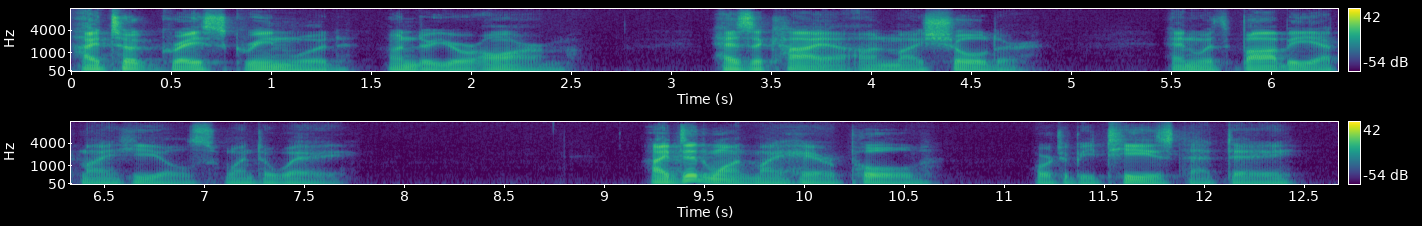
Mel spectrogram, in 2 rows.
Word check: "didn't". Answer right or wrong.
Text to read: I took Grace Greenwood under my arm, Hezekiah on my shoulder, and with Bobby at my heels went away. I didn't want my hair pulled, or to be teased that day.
wrong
